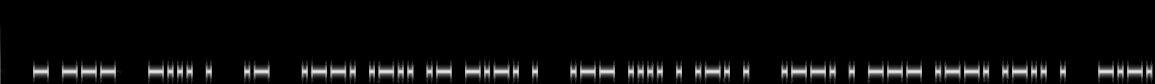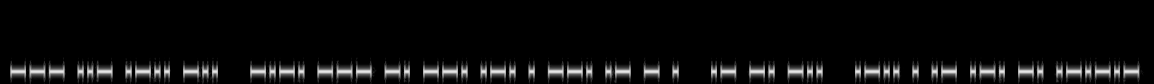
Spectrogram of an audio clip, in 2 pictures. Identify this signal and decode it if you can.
Morse code, heard as a keyed tone, about 25 wpm, 600 Hz. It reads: TO BE A PLACE WHERE PEOPLE COULD CONGREGATE AND LEARN.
